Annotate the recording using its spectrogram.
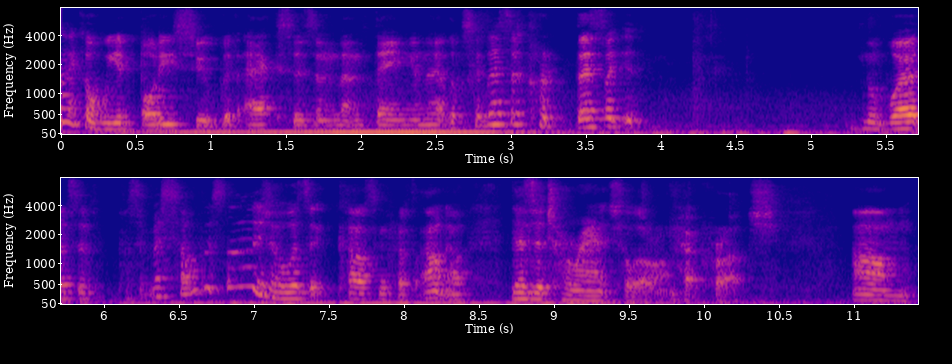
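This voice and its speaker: This drag performer reviews looks in a fairly high-pitched voice, trading in blunt, sassy, campy reactions. There's slight background noise, plus the roomy echo of a distant microphone.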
